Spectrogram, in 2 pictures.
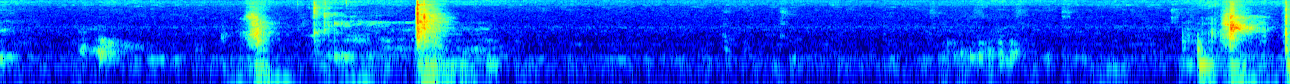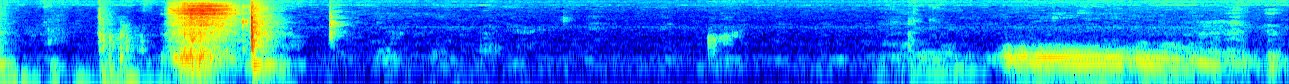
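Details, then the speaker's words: A stomach growl heard during a live cardmaking stream; the person had eaten French onion soup about an hour earlier and says they are not hungry. Stomach growling (borborygmi). "Did you guys just hear my tummy growl? What is up with that? You You would think that I never eat."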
